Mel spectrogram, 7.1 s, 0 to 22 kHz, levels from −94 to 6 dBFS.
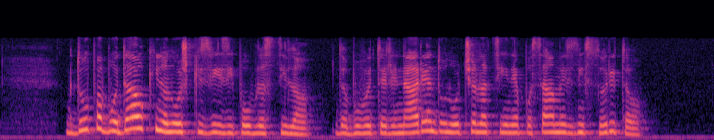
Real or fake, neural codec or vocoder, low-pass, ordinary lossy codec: real; none; 7.2 kHz; none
